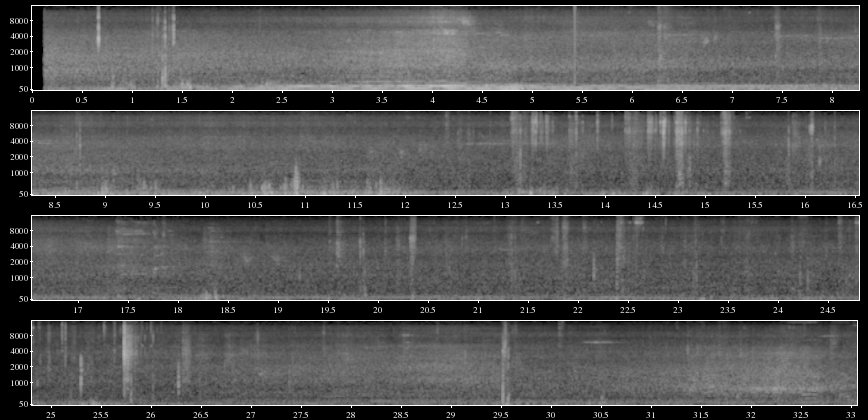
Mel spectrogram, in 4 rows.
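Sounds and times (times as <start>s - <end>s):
vehicle engine revving: 1.4s - 11.6s.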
